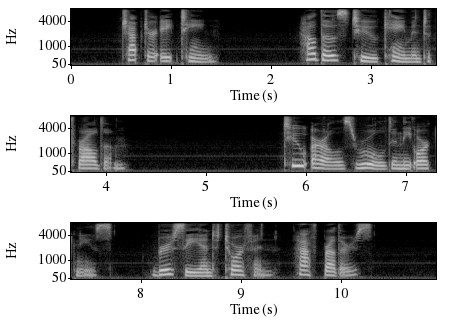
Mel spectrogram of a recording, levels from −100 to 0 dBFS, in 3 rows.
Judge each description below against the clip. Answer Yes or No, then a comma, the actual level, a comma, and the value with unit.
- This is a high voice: Yes, high, 205 Hz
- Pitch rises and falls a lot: No, average, 3.9 semitones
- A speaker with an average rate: No, slow, 105 wpm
